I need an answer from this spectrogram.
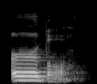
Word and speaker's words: herbal: Um, you could also say earthy is kind of like it has it's herbal. So in English we don't pronounce the h sound. It's just herbal.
